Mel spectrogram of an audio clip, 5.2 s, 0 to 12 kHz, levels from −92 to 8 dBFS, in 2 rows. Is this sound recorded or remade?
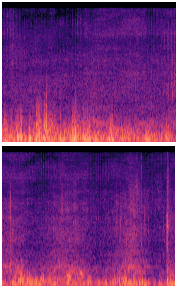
recorded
